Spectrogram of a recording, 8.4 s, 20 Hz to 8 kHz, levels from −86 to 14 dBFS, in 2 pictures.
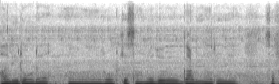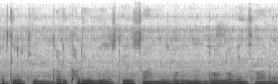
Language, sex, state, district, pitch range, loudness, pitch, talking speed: Hindi, male, Punjab, Fazilka, 125-130 Hz, -15 LUFS, 125 Hz, 195 wpm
